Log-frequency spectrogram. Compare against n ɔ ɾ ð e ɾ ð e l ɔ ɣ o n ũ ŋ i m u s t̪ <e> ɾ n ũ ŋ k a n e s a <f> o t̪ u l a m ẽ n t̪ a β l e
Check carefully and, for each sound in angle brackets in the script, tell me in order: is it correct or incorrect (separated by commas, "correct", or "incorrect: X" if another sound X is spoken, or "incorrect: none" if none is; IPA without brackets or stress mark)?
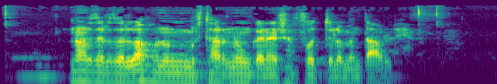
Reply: incorrect: a, correct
